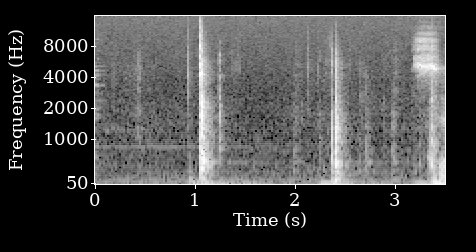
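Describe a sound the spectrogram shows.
A magnet clicks down onto a metal board.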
